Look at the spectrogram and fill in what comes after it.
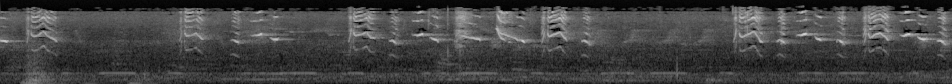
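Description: A bird chirping repeatedly in the background: quick, high, sweeping chirps in small clusters, coming more often in the second half. There is a low thud just at the start.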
